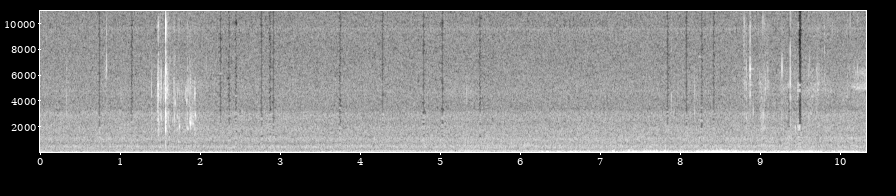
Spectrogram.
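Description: Low rumble of wind buffeting the microphone, growing stronger in the second half, with one brief click about a second and a half in.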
